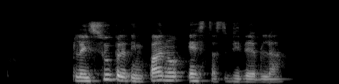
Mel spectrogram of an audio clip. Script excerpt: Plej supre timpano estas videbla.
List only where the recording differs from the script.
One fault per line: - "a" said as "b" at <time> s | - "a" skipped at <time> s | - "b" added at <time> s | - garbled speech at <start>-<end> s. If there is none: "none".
none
